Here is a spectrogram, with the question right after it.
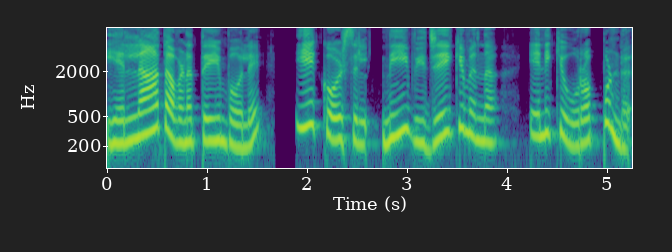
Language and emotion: Malayalam, happy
